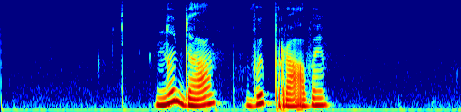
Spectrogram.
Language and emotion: Russian, neutral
